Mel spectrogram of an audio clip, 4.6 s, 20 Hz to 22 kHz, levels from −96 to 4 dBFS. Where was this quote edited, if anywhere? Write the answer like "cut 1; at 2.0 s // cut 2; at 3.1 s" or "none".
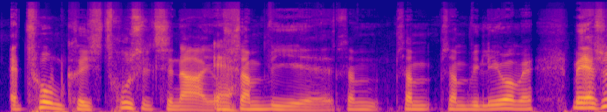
cut 1; at 2.5 s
